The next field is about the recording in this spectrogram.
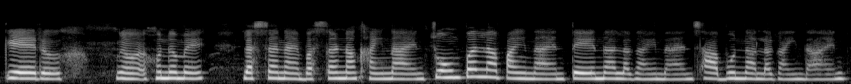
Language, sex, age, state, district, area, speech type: Sindhi, female, 18-30, Maharashtra, Mumbai Suburban, urban, spontaneous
